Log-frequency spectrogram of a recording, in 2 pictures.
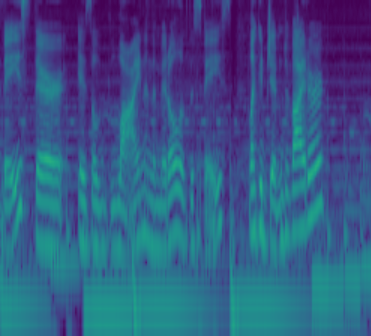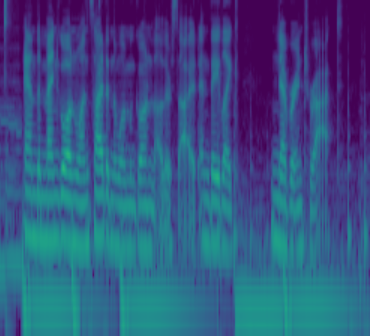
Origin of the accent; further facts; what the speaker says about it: Markham, Ontario, Canada; I'm from Markham.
